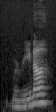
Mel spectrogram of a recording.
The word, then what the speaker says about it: Marina: The second name has penultimate stress, so the low is on the penultimate syllable, but the high is still at the end. Marina.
